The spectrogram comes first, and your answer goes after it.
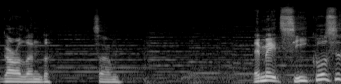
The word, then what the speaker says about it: Garlond: It's spelt with an O on the end instead of an A. Instead of Garland, it's Garlond. But it's pronounced Garland.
